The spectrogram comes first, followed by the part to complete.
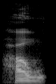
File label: "hau6", cantonese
